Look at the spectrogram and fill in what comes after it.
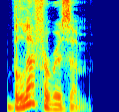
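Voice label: "blepharism", British English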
